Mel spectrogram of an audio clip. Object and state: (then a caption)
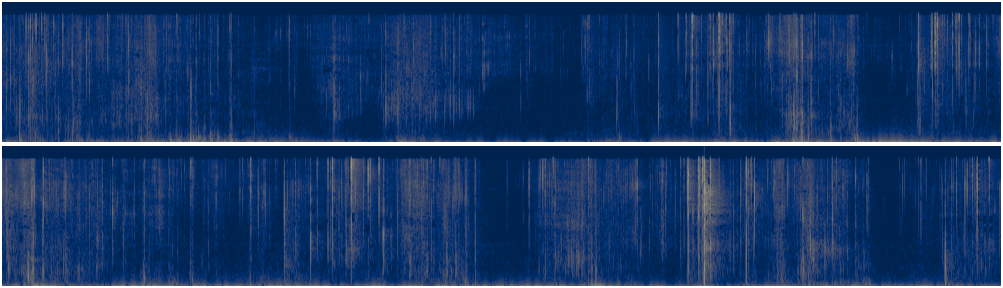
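Gold glitter slime. Soft gold glitter slime is folded on a table and pinched and pressed with long nails and fingertips. The result is a continuous stream of sticky crunching, crackling and squishing, with brief bright pops and clicks from the nails.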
